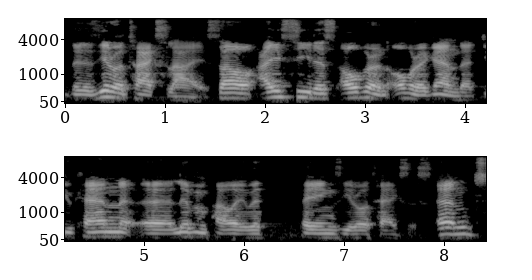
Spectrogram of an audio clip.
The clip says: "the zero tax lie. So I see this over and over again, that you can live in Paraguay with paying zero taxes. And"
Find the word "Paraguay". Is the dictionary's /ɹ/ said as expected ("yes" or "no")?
no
